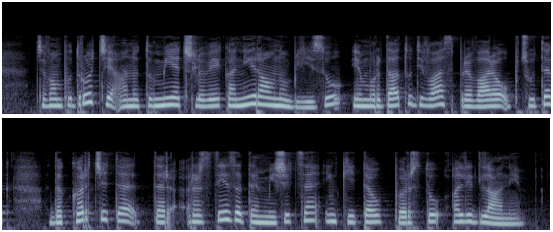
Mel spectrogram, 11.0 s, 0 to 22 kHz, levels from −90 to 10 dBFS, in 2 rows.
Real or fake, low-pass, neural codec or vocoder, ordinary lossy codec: real; 7.2 kHz; none; MP3, 64 kbps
